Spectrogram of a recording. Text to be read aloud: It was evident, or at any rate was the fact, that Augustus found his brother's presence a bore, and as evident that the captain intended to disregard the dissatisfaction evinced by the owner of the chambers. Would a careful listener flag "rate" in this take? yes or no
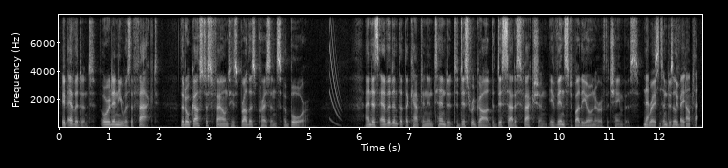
yes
